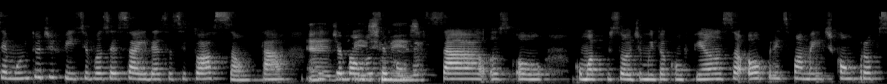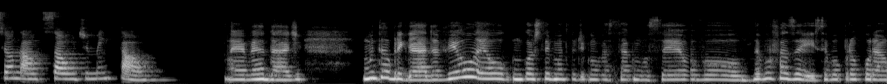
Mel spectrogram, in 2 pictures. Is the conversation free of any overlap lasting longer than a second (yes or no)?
no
